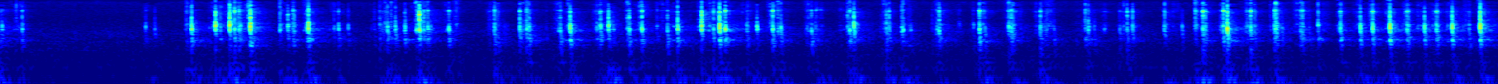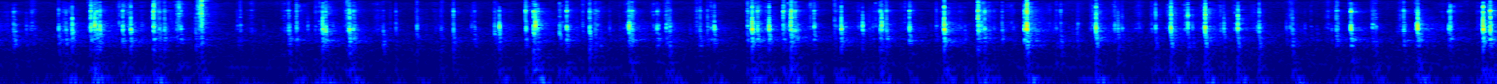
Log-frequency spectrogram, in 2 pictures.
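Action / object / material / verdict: tap / plastic mechanical computer keyboard / plastic / none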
